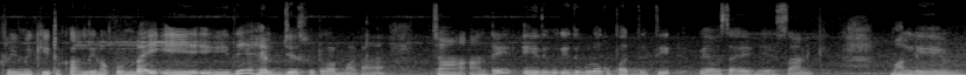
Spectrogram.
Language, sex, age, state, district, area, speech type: Telugu, female, 18-30, Telangana, Hyderabad, urban, spontaneous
